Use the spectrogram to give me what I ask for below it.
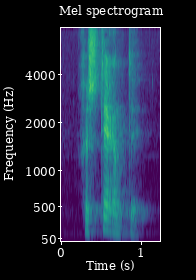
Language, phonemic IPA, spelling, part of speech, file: Dutch, /ɣəˈstɛrn.tə/, gesternte, noun, Nl-gesternte.ogg
- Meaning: 1. all stars in the night sky 2. constellation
